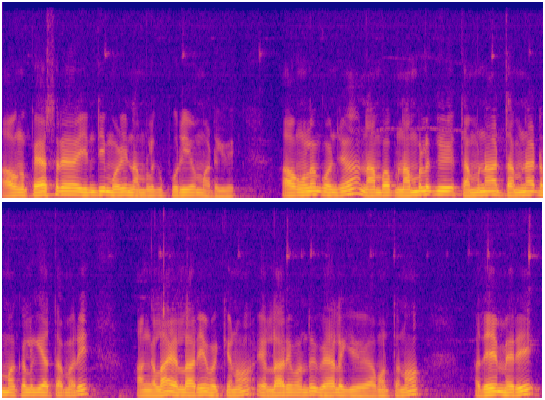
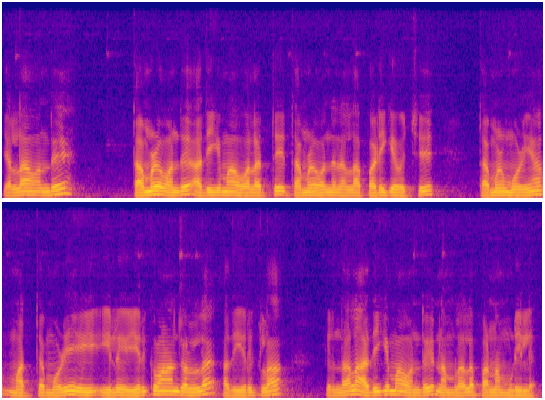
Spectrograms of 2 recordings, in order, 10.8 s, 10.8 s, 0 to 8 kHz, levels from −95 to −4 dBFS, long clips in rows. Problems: none marked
